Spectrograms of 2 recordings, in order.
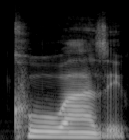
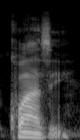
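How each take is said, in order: First: "Quase" broken slowly into "ku-a-zi"; sounding out QU. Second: Said in the usual way. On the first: Shown as a demonstration. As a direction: draw out the "ku" glide in "Quase". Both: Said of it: "o som que, pra mim".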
